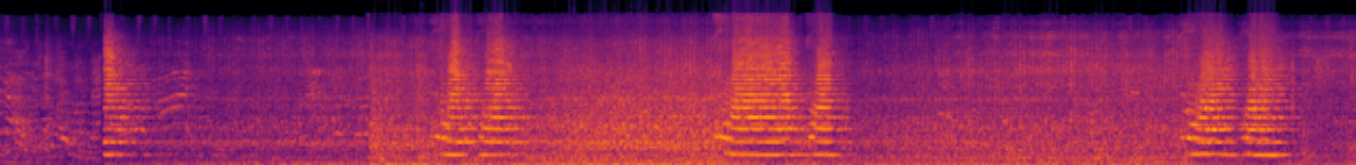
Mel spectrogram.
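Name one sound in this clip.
A train horn blares loudly several times.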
